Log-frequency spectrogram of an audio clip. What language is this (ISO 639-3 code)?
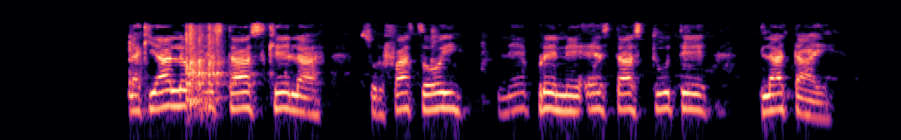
epo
